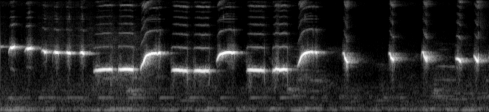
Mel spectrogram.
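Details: White-rumped shama song intended to get a bird singing freely: ringing whistles alternating between high and lower pitches, some long and level, others swooping upward, delivered in unhurried phrases.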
